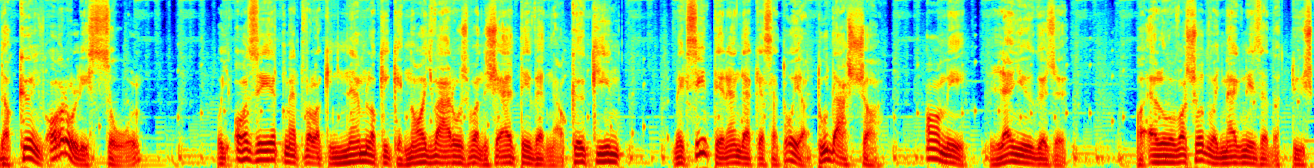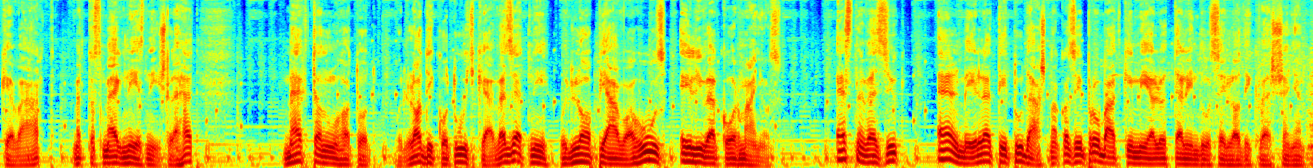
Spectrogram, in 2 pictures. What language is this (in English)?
Hungarian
